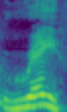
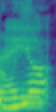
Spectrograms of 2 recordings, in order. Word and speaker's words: Rhea: Weiß man, ob Rhea spricht man den Vornamen aus, oder? – Ray, wie ich jetzt gelernt habe. Ich sag immer Rhea, aber Ray.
